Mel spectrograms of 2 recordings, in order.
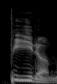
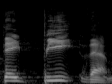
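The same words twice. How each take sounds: First: Said in the usual way. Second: Slow, weighty stress on "beat". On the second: Real, not acted. Preacher stressing how badly they were hurt, "beat" emphasized. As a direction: lean hard on "beat", drawing it out.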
